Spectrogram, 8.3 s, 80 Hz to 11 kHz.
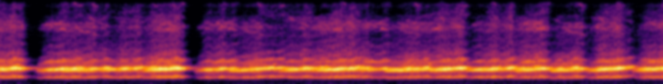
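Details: Frogs singing in March 2023: a dense, continuous chorus of overlapping trills with a lower and a brighter high band, dipping briefly near half a second and again past two seconds before swelling back.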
